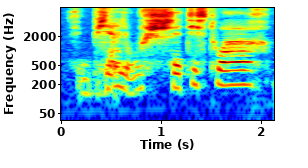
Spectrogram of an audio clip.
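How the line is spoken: Murmur. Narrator (French): murmura-t-elle

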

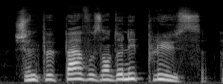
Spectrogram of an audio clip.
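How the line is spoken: Plain. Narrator (French): répondit ma tante

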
